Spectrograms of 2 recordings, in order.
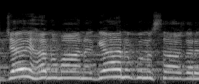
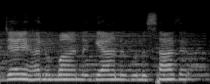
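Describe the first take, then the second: First: It is recited loudly and forcefully. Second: It is recited calmly and softly.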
